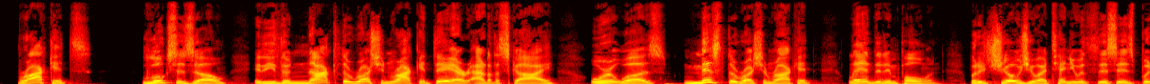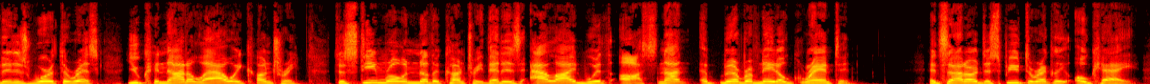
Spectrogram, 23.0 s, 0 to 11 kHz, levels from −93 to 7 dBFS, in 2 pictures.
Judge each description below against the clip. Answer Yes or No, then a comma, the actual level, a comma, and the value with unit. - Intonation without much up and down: No, average, 4.4 semitones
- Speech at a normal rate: Yes, average, 170 wpm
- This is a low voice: No, high, 190 Hz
